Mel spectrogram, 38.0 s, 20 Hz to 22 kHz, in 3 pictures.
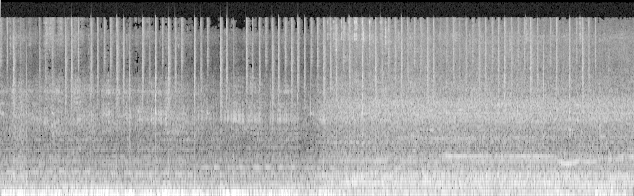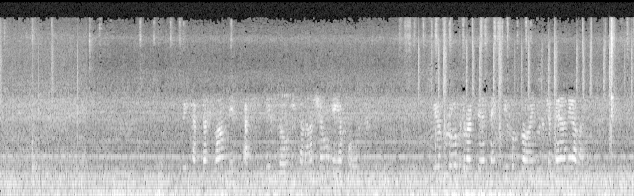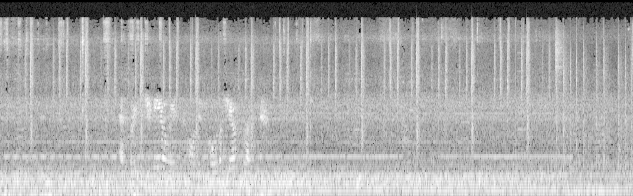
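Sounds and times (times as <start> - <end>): airplane cabin rumble: 0.0 - 38.0
voice over cabin pa: 16.4 - 20.0, 27.8 - 30.7.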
